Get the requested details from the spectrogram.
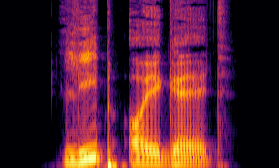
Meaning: inflection of liebäugeln: 1. second-person plural present 2. third-person singular present 3. plural imperative
- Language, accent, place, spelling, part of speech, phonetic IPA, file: German, Germany, Berlin, liebäugelt, verb, [ˈliːpˌʔɔɪ̯ɡl̩t], De-liebäugelt.ogg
